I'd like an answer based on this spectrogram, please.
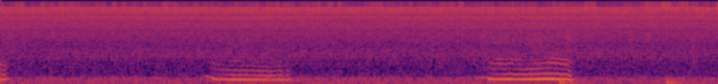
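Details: Ku the house cat in deep sleep, snoring audibly: two drawn-out, humming low snores with a slight upward glide at the start, spaced about three seconds apart, over quiet indoor background.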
